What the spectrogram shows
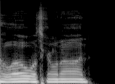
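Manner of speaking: put-on drowsy voice. Retelling a call at eleven at night, speaker acts out the district leader answering: imitating a sleepy voice. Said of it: "you can tell he's like you know real sleepy".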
